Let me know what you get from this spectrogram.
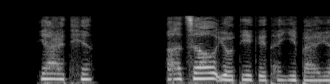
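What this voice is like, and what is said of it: Usual voice. Nothing is said of it.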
